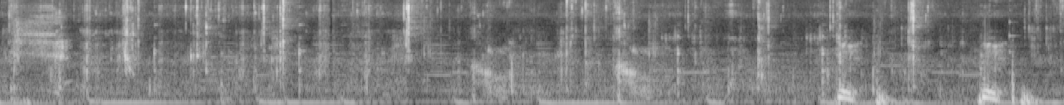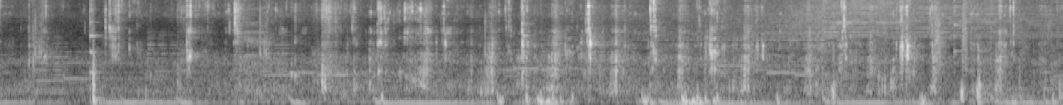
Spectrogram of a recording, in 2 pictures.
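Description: A plastic spoon clinks and scrapes against a plate.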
